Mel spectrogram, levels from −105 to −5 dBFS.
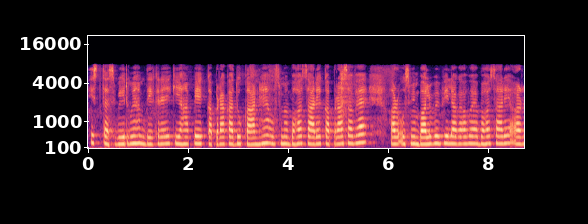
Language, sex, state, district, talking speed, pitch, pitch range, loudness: Hindi, female, Bihar, West Champaran, 205 wpm, 245 Hz, 235-250 Hz, -17 LUFS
